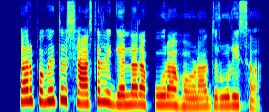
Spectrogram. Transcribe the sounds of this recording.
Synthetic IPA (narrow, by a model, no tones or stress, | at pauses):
pɐɾpɐʋɪt̪ɾəʃaːst̪ɾaɾiɡɛːlːaɾapuːɾaɦoːɽ̃azɐɾuːɾisaː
